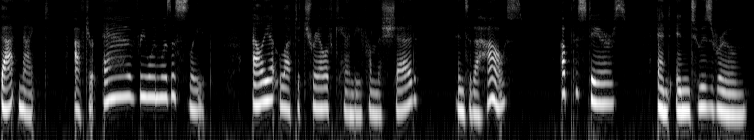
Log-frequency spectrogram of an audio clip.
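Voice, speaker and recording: A woman reading a children's storybook aloud in a measured, expressive storytelling manner. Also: mid-range voice. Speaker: storybook reader. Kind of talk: scripted children's story narration.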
